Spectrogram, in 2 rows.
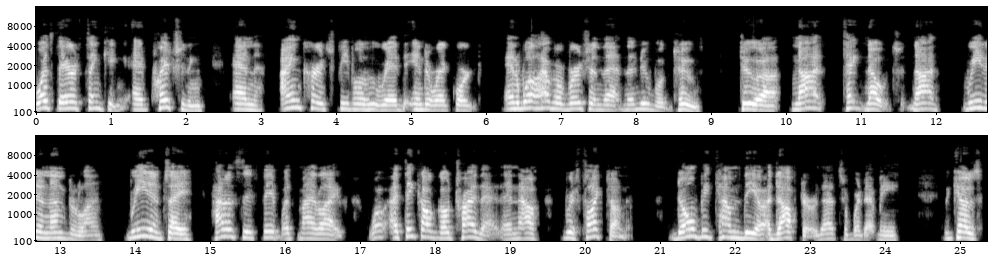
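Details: Woman, about 80, with ALS (Lou Gehrig's disease), already having quite a bit of trouble speaking though she thinks she is still intelligible; dysarthria (ALS).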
